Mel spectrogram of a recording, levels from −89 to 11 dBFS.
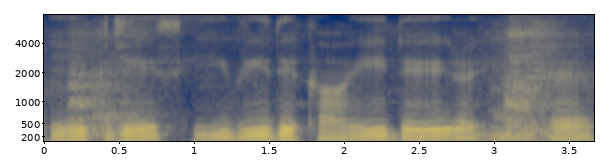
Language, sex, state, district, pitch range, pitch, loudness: Hindi, male, Madhya Pradesh, Umaria, 85-95 Hz, 90 Hz, -16 LUFS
